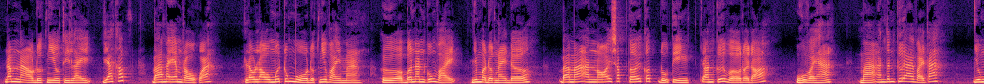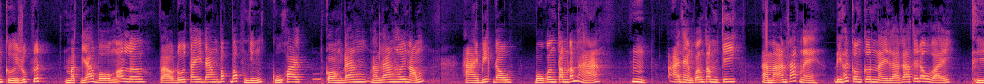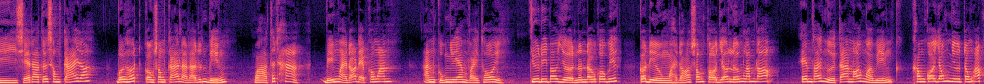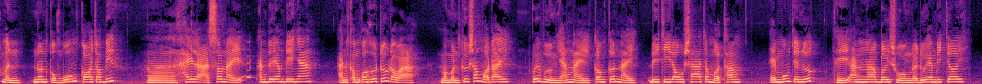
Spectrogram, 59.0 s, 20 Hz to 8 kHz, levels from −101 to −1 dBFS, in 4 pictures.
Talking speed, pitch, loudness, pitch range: 230 wpm, 230 Hz, -16 LUFS, 195-245 Hz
